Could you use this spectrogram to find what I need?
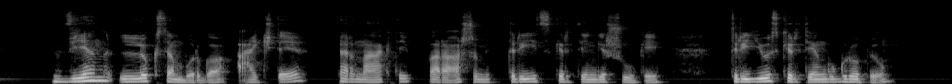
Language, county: Lithuanian, Klaipėda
